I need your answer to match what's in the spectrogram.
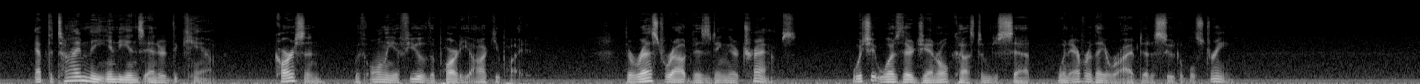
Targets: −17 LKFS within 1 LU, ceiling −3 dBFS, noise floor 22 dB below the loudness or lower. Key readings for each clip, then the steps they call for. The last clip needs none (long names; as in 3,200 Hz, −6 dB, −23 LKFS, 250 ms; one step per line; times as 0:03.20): mains hum 50 Hz; hum harmonics up to 200 Hz; level of the hum −41 dBFS; background noise floor −40 dBFS; target noise floor −46 dBFS; integrated loudness −23.5 LKFS; sample peak −5.0 dBFS; target loudness −17.0 LKFS
→ hum removal 50 Hz, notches 4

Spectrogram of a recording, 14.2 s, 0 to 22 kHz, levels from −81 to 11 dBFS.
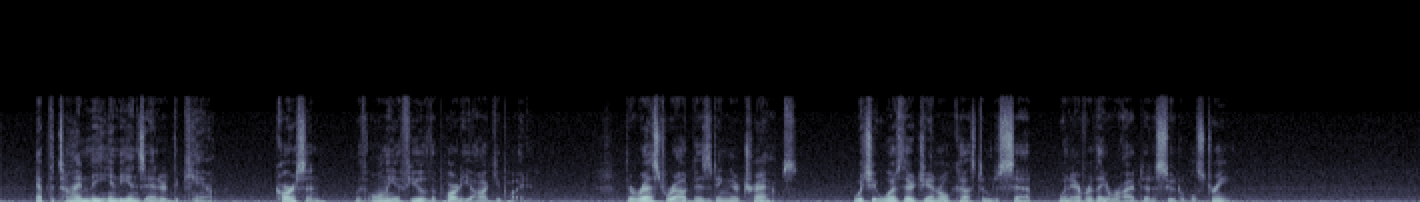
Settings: mains hum none found; background noise floor −43 dBFS; target noise floor −46 dBFS
→ noise reduction from a noise print 6 dB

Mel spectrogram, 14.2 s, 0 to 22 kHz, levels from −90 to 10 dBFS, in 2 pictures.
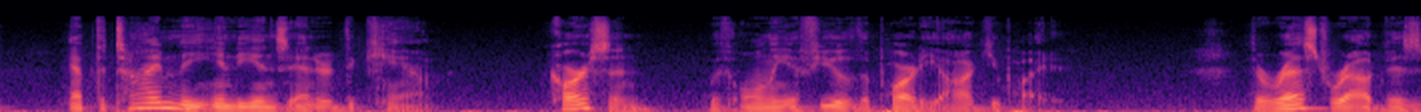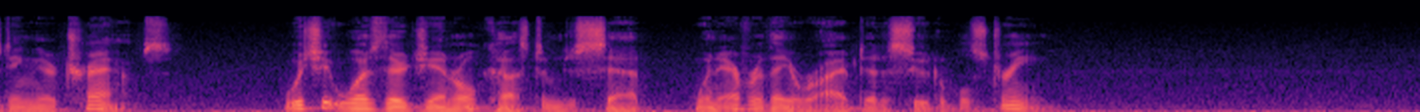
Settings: background noise floor −48 dBFS; integrated loudness −24.0 LKFS; sample peak −5.5 dBFS; target loudness −17.0 LKFS
→ level +7 dB
brickwall limiter −3 dBFS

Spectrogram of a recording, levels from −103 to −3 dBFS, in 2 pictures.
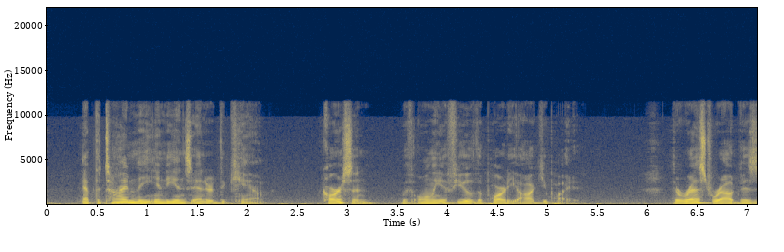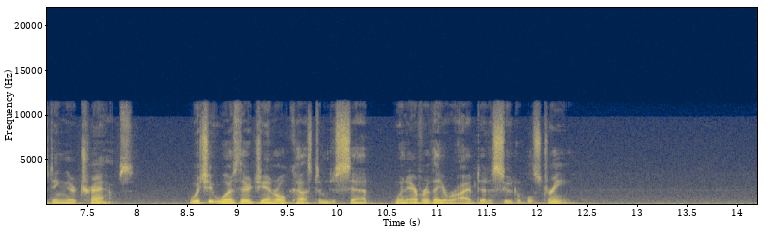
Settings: integrated loudness −17.5 LKFS; sample peak −3.0 dBFS; background noise floor −41 dBFS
